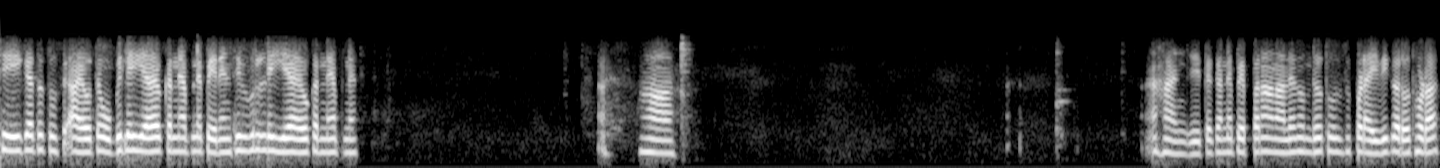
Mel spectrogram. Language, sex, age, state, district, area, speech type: Dogri, female, 18-30, Jammu and Kashmir, Samba, urban, conversation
